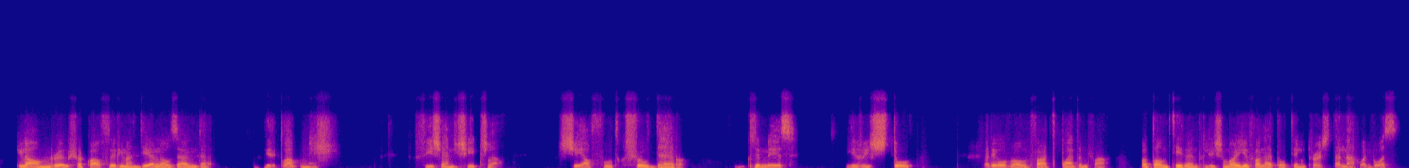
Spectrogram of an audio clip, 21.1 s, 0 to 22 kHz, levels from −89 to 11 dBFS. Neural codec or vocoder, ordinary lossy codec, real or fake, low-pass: codec, 16 kHz, 0.5 kbps, X-Codec, HuBERT features, trained on general audio; Opus, 16 kbps; fake; 7.2 kHz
